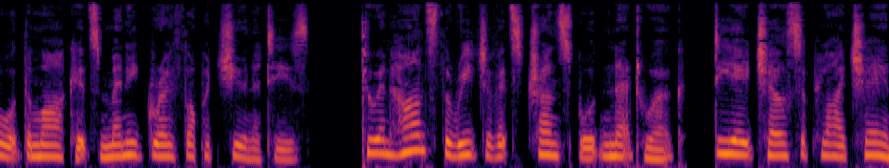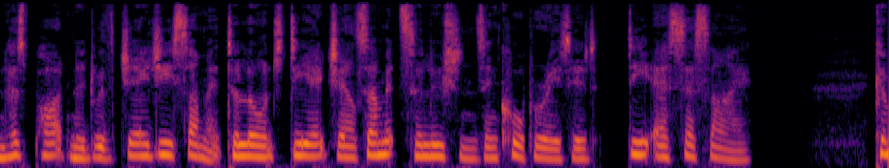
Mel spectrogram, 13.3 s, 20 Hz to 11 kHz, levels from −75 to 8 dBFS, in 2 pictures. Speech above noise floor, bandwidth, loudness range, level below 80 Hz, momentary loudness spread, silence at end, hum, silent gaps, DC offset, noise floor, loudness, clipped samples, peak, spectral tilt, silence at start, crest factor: 33 dB; 10.5 kHz; 2 LU; -58 dBFS; 8 LU; 0 s; none; 2.36-2.71 s, 12.34-12.70 s; under 0.1%; -56 dBFS; -23 LUFS; under 0.1%; -6 dBFS; -4.5 dB/octave; 0 s; 16 dB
